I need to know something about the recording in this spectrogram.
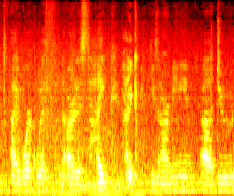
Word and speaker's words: Hayk: And it's pronounced hike, like take a hike.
